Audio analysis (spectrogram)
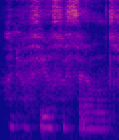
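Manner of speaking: soft, fast whisper to herself; whispered musing. Real, not acted. Turning the card's question on herself, whispering quickly. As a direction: mull it over under your breath.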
